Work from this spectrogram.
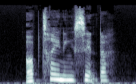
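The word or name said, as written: OPTRÆNINGSCENTER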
